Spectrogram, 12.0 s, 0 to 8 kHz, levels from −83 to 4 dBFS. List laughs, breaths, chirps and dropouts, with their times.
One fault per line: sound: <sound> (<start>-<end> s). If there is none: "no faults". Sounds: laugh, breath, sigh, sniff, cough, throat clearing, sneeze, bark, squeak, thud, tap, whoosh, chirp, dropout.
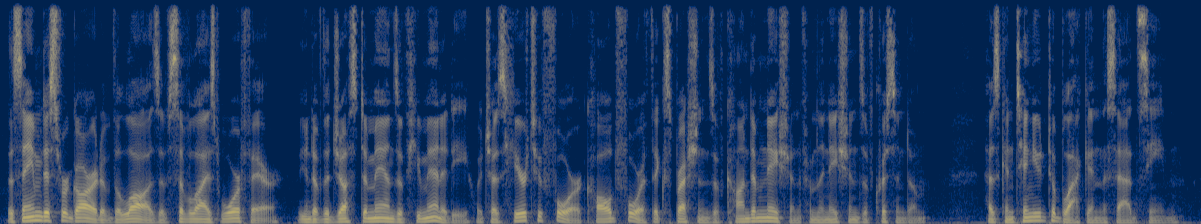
no faults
